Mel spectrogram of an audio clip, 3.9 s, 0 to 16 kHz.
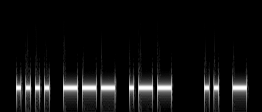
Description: Morse code, heard as a keyed tone, about 17 wpm, 700 Hz. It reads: HOW IT
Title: Sentences from Top 1000 Words - Review Part 3 - 17wpm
